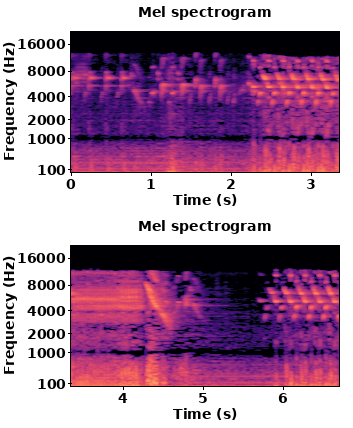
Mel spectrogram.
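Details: Mule, a canary crossed with a goldfinch, delivering song: soft high chirps, then a dense sustained trill ending in a sharp falling whistled slur, before quick chirping notes resume; constant low background hum.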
